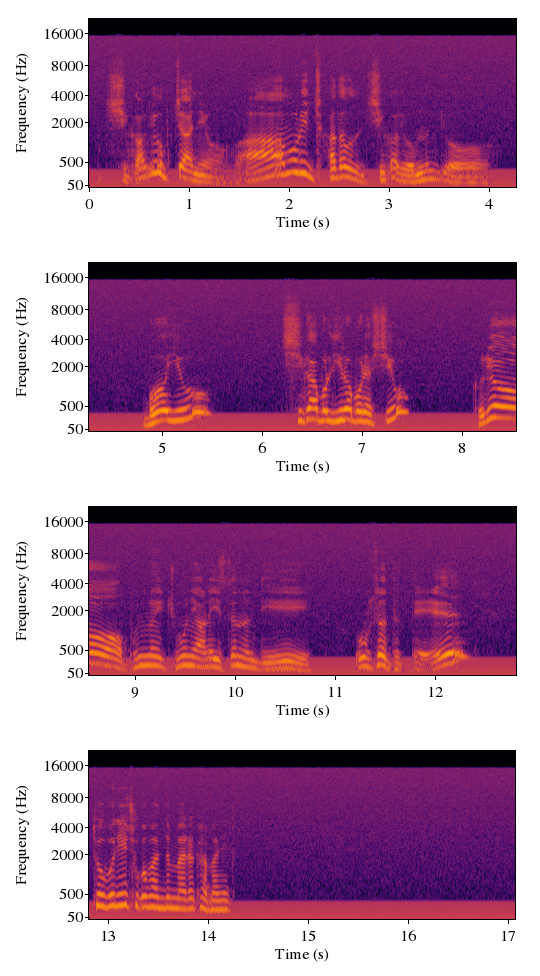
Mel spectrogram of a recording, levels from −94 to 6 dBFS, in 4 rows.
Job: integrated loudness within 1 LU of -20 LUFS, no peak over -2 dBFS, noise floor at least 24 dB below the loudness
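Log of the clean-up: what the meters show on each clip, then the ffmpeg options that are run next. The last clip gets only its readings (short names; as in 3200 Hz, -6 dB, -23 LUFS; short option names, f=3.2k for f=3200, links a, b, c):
hum 50 Hz; harmonics up to 300 Hz; hum level -37 dBFS; noise floor -37 dBFS; noise floor target -49 dBFS; loudness -25.0 LUFS; peak -10.5 dBFS; loudness target -20.0 LUFS
-> -af "bandreject=f=50:t=h:w=4,bandreject=f=100:t=h:w=4,bandreject=f=150:t=h:w=4,bandreject=f=200:t=h:w=4,bandreject=f=250:t=h:w=4,bandreject=f=300:t=h:w=4"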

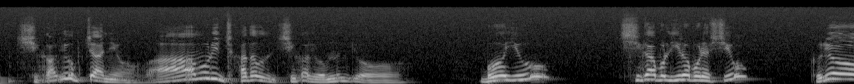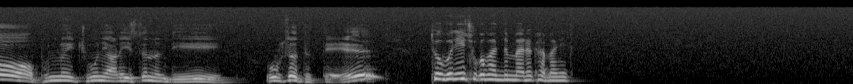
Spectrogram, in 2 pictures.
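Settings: hum none; noise floor -42 dBFS; noise floor target -49 dBFS
-> -af "afftdn=nr=7:nf=-42"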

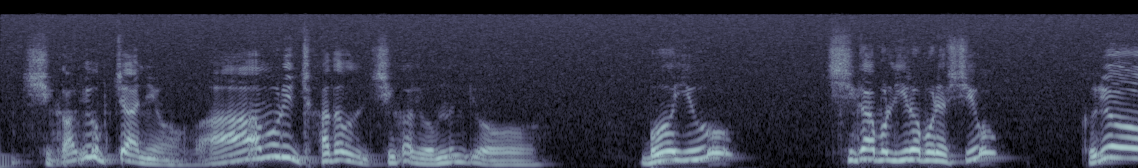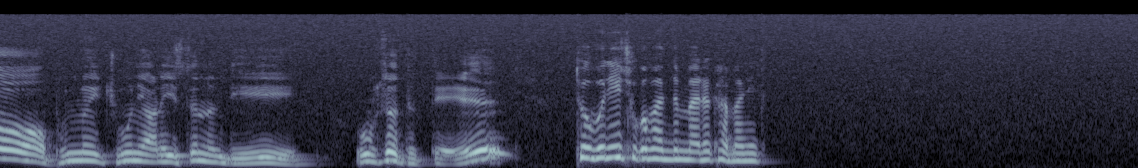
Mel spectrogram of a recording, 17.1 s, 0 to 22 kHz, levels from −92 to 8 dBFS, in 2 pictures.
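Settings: noise floor -46 dBFS; noise floor target -50 dBFS
-> -af "afftdn=nr=6:nf=-46"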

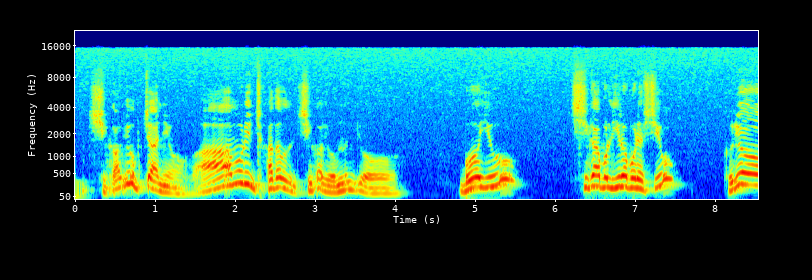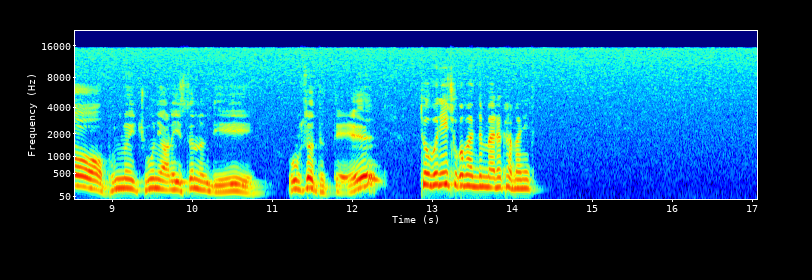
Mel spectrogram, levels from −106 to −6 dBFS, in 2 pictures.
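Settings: noise floor -50 dBFS; loudness -25.5 LUFS; peak -10.5 dBFS; loudness target -20.0 LUFS
-> -af "volume=5.5dB"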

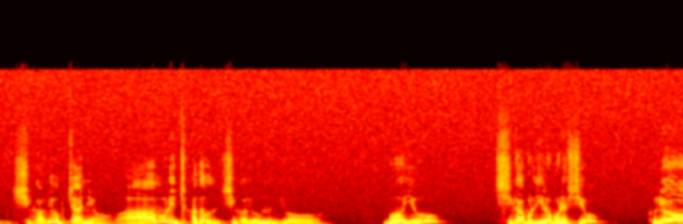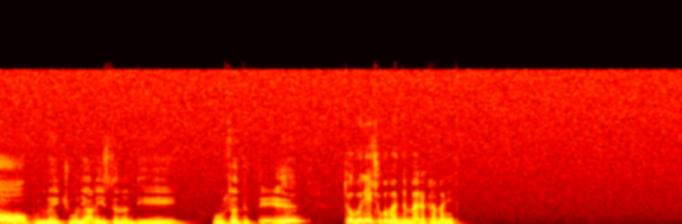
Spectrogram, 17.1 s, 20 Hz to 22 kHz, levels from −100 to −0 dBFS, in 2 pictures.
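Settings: loudness -20.0 LUFS; peak -5.0 dBFS; noise floor -45 dBFS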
